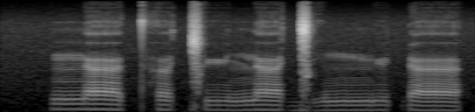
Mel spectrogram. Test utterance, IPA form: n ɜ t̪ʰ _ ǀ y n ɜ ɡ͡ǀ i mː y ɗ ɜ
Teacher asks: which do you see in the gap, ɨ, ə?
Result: ə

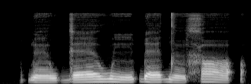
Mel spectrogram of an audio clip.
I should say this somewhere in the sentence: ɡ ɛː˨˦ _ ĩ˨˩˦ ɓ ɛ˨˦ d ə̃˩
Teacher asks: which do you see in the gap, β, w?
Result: w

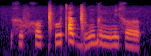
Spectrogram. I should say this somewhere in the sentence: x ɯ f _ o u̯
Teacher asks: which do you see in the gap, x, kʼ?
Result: x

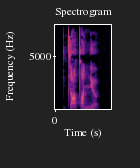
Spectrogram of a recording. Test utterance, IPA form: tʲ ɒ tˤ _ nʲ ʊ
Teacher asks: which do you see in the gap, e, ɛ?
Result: ɛ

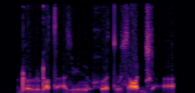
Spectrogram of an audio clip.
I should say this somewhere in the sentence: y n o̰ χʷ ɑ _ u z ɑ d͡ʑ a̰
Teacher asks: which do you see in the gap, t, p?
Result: t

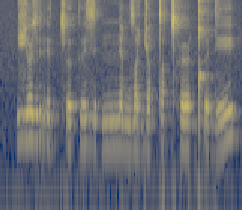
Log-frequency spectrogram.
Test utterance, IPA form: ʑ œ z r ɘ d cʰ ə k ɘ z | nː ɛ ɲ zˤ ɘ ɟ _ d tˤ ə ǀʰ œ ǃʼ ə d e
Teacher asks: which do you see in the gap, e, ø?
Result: ø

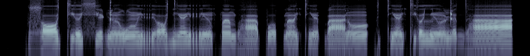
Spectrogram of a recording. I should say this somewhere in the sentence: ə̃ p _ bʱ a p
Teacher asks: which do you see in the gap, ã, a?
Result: ã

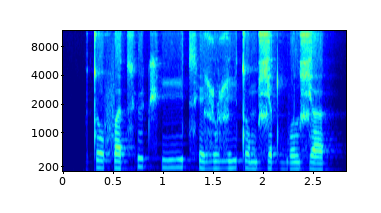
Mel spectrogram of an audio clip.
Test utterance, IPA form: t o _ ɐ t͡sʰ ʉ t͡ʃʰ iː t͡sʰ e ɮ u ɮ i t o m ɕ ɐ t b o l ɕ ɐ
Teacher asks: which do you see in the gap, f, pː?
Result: f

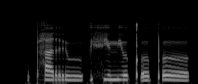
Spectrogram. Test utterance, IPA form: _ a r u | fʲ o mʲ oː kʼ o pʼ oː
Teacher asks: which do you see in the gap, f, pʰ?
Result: pʰ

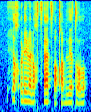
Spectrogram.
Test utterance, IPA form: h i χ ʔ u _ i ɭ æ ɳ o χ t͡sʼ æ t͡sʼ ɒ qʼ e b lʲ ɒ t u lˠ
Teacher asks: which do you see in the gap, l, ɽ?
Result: ɽ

